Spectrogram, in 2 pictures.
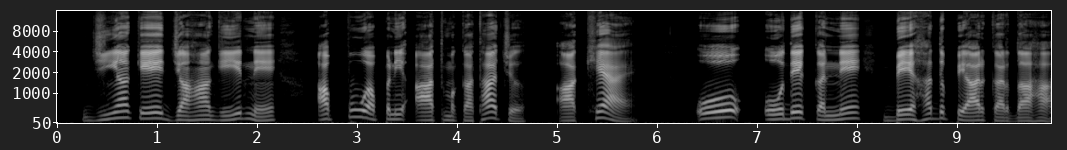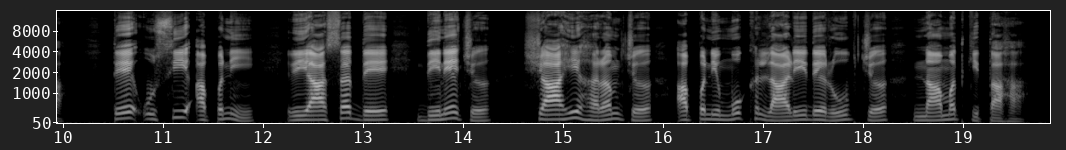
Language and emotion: Dogri, neutral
